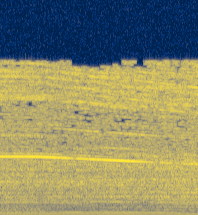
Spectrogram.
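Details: Salvaged universal washing-machine motor with speed regulator, mounted for a drum sander: smooth even hum, steady pitch, faint high whine, no vibration or speed variation; running healthy.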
